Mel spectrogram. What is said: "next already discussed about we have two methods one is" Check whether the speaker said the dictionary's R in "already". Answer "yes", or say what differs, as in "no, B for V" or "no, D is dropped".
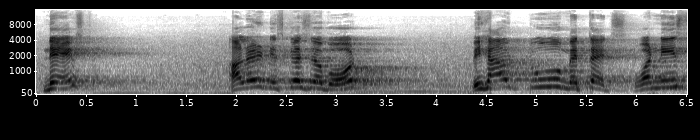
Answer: no, R is dropped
